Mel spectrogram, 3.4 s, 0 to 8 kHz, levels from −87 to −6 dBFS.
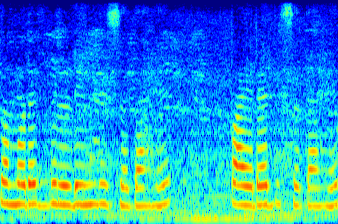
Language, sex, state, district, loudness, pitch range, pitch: Marathi, female, Maharashtra, Sindhudurg, -27 LUFS, 255-270 Hz, 260 Hz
